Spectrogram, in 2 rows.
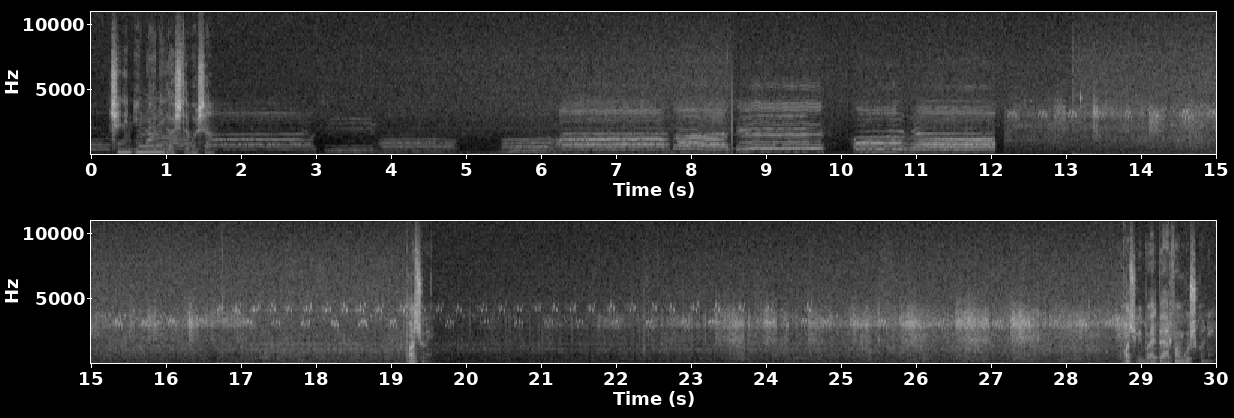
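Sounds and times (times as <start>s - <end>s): group singing a hymn unaccompanied: 0.0s - 29.2s
crickets chirping: 12.0s - 30.0s.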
